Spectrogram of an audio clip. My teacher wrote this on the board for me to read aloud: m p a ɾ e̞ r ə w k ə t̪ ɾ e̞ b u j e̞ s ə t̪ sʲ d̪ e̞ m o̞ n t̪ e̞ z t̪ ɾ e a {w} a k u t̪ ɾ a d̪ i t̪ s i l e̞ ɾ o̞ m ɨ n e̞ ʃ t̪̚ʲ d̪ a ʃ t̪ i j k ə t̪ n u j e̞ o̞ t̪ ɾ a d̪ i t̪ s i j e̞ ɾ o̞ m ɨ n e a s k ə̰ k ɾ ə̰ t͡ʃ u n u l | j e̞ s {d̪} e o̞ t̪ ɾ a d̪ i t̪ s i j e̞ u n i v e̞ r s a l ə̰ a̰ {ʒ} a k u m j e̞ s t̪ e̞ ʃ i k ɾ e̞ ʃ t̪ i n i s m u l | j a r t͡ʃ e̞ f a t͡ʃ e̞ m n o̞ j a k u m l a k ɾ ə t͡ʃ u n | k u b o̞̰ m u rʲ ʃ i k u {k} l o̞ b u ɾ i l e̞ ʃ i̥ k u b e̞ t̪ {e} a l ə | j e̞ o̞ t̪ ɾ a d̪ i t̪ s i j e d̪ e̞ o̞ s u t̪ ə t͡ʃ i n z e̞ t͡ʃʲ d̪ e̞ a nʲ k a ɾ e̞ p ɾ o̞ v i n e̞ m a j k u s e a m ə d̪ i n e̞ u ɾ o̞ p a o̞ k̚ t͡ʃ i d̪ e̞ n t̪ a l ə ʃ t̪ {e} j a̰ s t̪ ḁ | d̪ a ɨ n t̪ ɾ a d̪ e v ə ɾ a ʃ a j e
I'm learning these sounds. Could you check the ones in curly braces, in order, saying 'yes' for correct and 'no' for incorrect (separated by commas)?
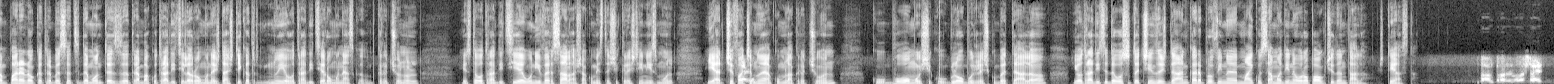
no, no, no, no, yes, no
